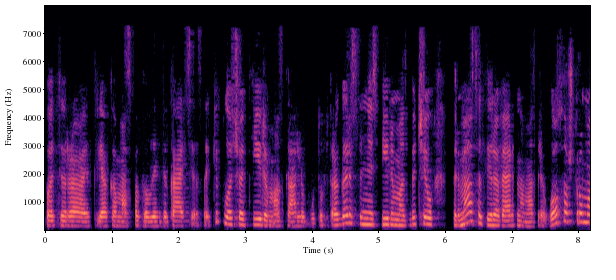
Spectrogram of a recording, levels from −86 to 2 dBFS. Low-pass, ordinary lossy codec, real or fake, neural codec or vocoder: 7.2 kHz; AAC, 32 kbps; real; none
